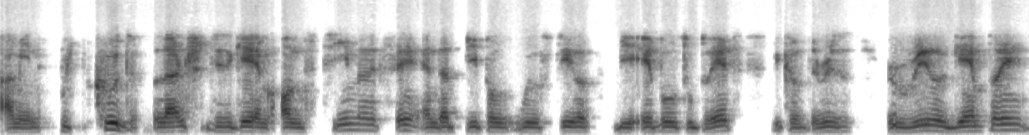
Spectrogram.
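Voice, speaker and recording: A man speaking as a game developer on a panel, hesitant with many uhs. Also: on the low side. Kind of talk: online panel discussion. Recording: tinny phone-like line.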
